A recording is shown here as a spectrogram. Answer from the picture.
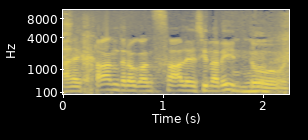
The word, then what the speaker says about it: Alejandro González Iñárritu: Das musst du nochmal imbrünstiger aussprechen. – Ich weiß gar nicht, wie man es richtig ausspricht. – Alejandro González Iñárritu. Das klingt doch viel besser.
